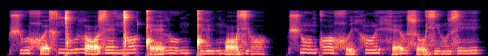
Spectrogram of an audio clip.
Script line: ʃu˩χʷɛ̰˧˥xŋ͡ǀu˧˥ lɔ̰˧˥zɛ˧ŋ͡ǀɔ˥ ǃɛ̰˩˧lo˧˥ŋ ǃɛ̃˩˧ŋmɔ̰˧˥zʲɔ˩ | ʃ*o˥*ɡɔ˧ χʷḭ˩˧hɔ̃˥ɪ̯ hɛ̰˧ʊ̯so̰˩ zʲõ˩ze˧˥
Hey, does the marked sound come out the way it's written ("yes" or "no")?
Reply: no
